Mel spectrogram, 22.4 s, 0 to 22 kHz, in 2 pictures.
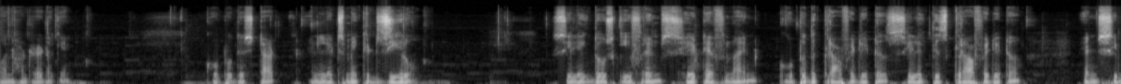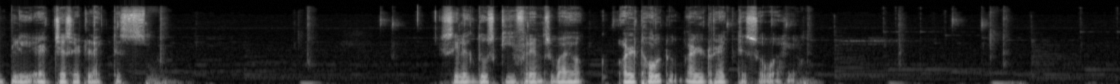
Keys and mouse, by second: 0.7 Return, 1.7 j, 2.0 j, 2.9 click, 4.1 Return, 5.5 click, 6.8 F9, 7.8-11.7 drag, 11.7 click, 12.6 space, 14.9-17.3 drag, 17.3-18.8 alt+drag, 19.1 space, 20.6 click, 21.0 space.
